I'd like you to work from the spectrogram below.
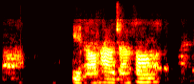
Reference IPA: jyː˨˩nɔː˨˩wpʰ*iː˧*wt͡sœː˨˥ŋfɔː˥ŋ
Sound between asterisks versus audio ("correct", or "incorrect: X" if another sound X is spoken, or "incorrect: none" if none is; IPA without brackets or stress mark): incorrect: aː˧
